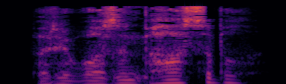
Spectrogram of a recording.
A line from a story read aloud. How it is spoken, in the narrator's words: she whispers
